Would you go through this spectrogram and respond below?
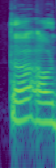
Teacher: क्योंकि त और द का उच्चारण स्थल क्या है? दंत है।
